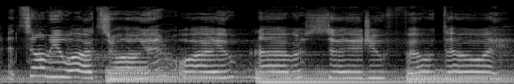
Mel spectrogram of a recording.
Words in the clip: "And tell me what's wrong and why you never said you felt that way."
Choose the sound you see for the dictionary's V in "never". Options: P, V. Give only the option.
V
